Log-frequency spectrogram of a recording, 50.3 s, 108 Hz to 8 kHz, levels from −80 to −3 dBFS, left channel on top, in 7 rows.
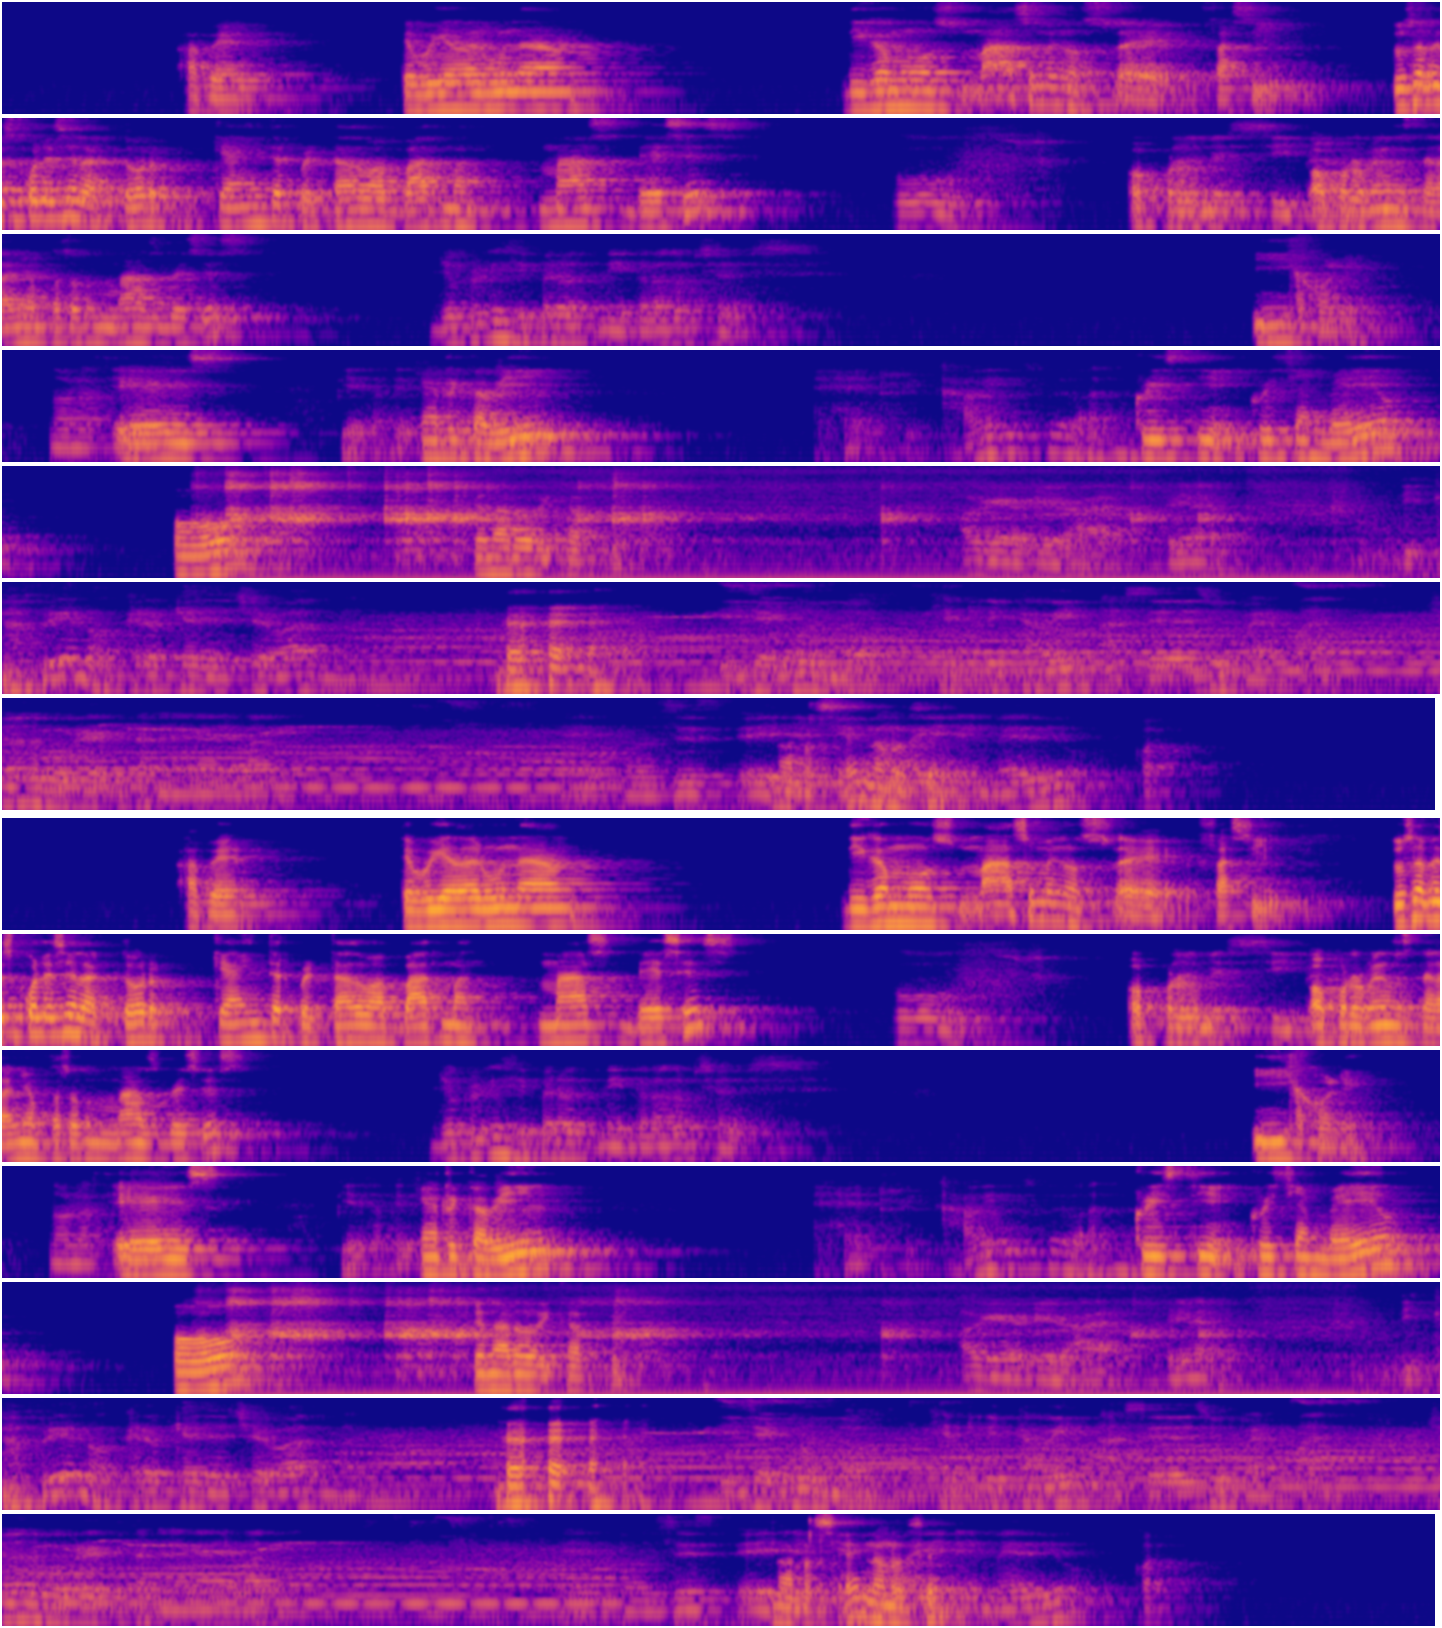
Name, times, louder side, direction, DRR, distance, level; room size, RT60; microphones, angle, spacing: voice 1, 0.9-1.2 2.0-2.9 4.2-6.4 7.0-9.6 9.9-10.9 12.8-13.3 13.7-15.6 20.6-21.2 22.1-22.7 23.7-24.4 27.2-28.6 29.6-30.0 31.1-31.9 38.4-39.2 47.0-47.9, right 5 dB, 60° right, 10 dB, 0.4 m, -28 dB
voice 2, 11.7-12.4 13.0-14.6 16.5-18.5 21.8-22.3 23.3-24.2 25.6-27.3 33.6-34.9 35.7-37.8 39.5-42.7 43.1-44.7 45.9-48.5 48.8-48.9, right 1 dB, 15° right, 0 dB, 0.7 m, -43 dB
sound 1, 29.7-36.3, left 1 dB, 65° left, 2.2 m, -36 dB
sound 2, 37.5-46.2, right 1 dB, 35° right, 1.1 m, -44 dB
8.3 x 5.1 x 2.9 m, 0.95 s
head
